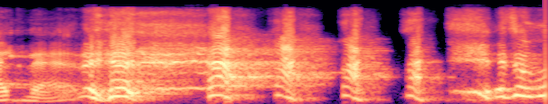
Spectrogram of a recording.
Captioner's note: laughs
